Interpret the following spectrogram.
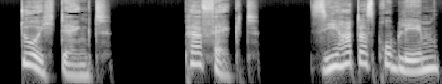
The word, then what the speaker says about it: durchdenken: Betonung durchdenkt.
